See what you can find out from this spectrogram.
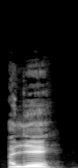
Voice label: "afee", apatani

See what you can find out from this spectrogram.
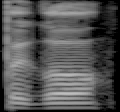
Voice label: "pwgo", Apatani

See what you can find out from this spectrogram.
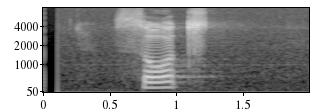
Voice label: tzutujil; murci lago

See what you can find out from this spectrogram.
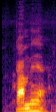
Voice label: "meat", Wamut

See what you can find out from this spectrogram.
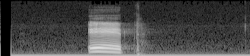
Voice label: "ayer", Ixil

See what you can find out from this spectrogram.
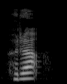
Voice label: "hwra", Apatani

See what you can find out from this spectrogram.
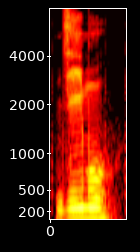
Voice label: "jiimu", Apatani

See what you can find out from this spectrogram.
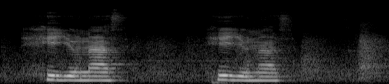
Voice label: Nasa Yuwe; entenderse; paez

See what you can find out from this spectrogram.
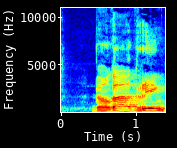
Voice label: "ɖoŋga griŋ", Gta, Dialect: Hill; feral cat

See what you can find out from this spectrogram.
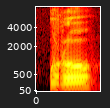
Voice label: "urú", Apatani

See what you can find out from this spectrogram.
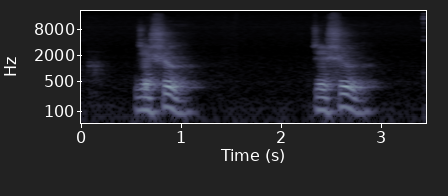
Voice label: "influenza", Hruso

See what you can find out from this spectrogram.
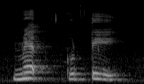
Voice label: Santali eyebrow

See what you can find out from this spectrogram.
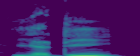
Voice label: "yadiñ", Apatani

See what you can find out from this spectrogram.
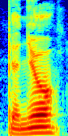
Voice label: "pyazó", Apatani

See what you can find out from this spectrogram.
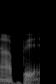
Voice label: "ape i", Wamesa

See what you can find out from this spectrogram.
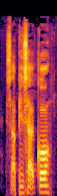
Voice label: "sapiñ sako", Apatani

